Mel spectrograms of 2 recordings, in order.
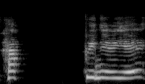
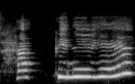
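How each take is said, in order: First: It is said with a pause. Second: It is said without a pause.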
